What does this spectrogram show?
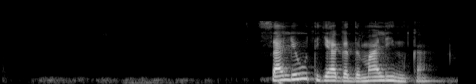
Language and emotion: Russian, positive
